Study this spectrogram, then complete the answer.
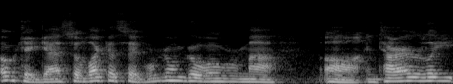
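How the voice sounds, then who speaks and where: Speaking with a Mississippi accent at a moderate pace, a man has a fairly high, somewhat breathy voice. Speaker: knife reviewer. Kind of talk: product review. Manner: casual, conversational.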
